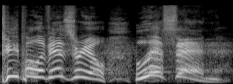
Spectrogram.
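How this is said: It is said with urgency.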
